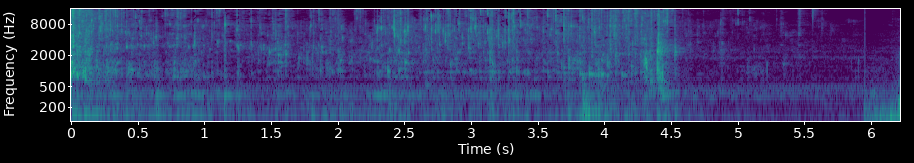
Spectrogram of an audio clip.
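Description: Water pours in a steady splashing stream into the top of a countertop ice maker, continuing for a few seconds before stopping abruptly, with the machine's hum remaining afterward.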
